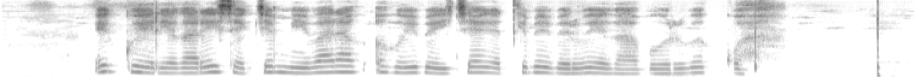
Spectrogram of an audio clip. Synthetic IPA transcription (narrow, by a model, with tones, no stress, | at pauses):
e˦kwe˨ɾje˨ɣa˨ɾi˦se˨k̚t͡ʃe˦mi˨βa˦ɾa˦k̚o˦ɣo˨i˦be˨i˨t͡ʃe˦ɣe˨t̚ke˦be˦˨be˨ɾwe˦˨ɣa˨bo˨ɾi˨˦ɣe˦kwa˨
